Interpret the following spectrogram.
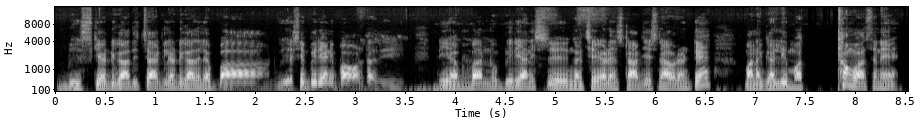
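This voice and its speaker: A man's voice: medium pitch, fairly quick, dark tone, no echo. A man bantering with his wife in a comic village skit, rambling and teasing with mock-dramatic flair, outdoors. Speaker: husband in a village comedy skit. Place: outdoors, sitting on a rock.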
